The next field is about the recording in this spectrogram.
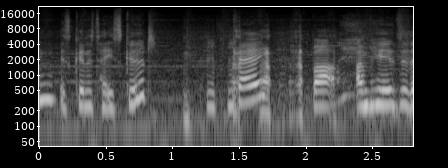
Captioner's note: group laughing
